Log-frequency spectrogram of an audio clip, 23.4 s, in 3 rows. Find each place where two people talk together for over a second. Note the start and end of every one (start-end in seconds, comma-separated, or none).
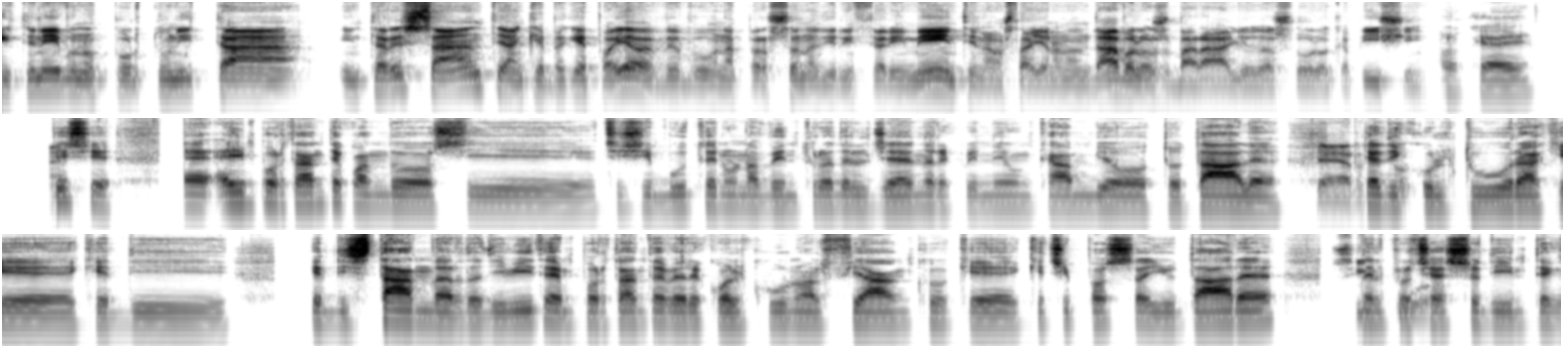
none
